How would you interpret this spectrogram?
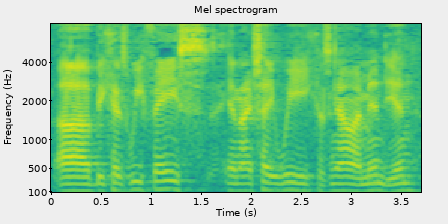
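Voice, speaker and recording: A man's voice: mid-range voice, fairly even intonation, unhurried, bright, forceful tone, poor audio. A man with a Texan accent speaking as a panelist, casual and hesitant with frequent fillers. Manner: hesitant, conversational. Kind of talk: panel discussion.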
